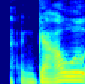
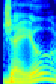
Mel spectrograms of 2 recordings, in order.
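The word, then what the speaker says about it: gaol: goal all right so gowel is oh it's good fangness so it's actually prison yeah prison and jail and now let's see how we pronounce it jail jail are you kidding it's it's jail really Jail jail yeah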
